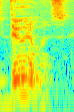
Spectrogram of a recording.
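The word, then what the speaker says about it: dunamos (δύναμις): It's actually spelled D-Y. And I don't know why, but in Greek it's spelled, it sounds doom instead of dynamite. But anyway, it's dunamos.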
